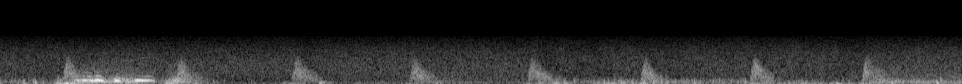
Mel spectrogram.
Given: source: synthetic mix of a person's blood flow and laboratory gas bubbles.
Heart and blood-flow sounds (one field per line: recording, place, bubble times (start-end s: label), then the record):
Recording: Doppler ultrasound of blood flow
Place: subclavian vein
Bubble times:
no bubbles
From the record:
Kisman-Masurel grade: 000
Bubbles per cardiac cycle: 0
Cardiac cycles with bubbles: 0%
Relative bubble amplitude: no bubbles discernible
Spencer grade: 0 (complete lack of bubble signals)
